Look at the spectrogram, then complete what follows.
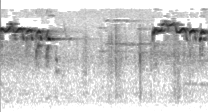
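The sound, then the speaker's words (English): A bald eagle's high, squeaky chittering call in two bursts separated by a brief pause, thin and creaking like a rusty door, with no talking. “Yes, that squeaky door sound comes from the official bird of the United States of America.”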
